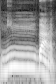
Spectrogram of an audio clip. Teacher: وعندك النون وراها باء اتقلبت الى ميم، يبقى ننطق ميم من بعد، يبقى جبنا غنة ايه اقلاب.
